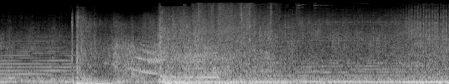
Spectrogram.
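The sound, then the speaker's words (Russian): Tank cannon fire in a war film battle scene: a couple of heavy booming blasts, the later one deeper, followed by a sustained loud rumble with no voices. “Пушка стреляет. Танк подбит. Наши. Боец досылает снаряд, закрывает казённик. Лейтенант командует. Огонь!”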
